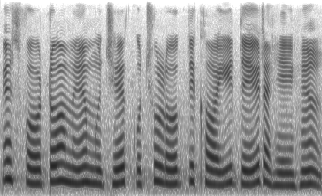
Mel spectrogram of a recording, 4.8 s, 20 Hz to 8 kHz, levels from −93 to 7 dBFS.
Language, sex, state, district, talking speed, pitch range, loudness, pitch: Hindi, female, Madhya Pradesh, Katni, 125 wpm, 205-235 Hz, -13 LUFS, 215 Hz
